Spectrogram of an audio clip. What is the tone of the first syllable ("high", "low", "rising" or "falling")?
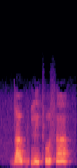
high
